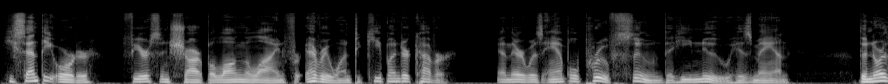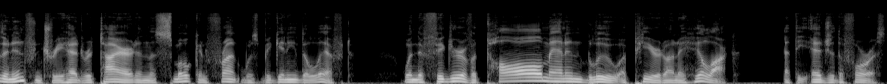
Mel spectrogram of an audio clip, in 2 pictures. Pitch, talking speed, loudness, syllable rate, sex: 105 Hz, 205 wpm, -20 LUFS, 5.6 syllables/s, male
